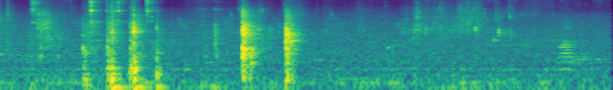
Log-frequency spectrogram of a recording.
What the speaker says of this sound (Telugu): దీన్ని వాటర్లో వేసుకొని మాకు కడుక్కోవాలి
